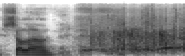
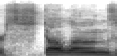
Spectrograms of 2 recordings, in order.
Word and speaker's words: Stallone: Sylvester Sly Salone. Sly. Okay. Um, am I going to be the one that has to point out that he just mispronounced Sylvester Stallone's name?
